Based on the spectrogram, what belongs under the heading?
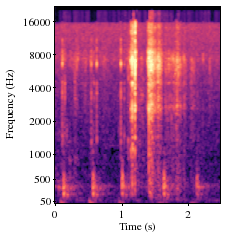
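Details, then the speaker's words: Chevy square-body 4x4 with a Dana 44 front axle, knuckle rocked by hand during ball joint replacement: soft dull clunks about every half second from play in a worn ball joint, top one bad; a seized axle U-joint also caused steering problems. "oh you know what I think I did have a bad ball joint I felt some movement in here"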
